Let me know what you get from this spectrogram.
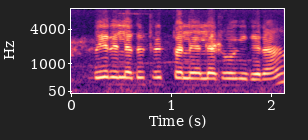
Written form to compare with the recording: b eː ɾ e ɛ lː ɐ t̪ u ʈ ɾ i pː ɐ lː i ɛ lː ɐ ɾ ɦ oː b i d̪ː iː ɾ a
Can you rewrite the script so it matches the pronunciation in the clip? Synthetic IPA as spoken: b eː ɾ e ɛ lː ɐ d̪ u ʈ ɾ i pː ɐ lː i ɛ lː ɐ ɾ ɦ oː ɡ i d̪ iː ɾ a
